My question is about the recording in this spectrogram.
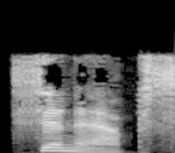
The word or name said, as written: synapse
